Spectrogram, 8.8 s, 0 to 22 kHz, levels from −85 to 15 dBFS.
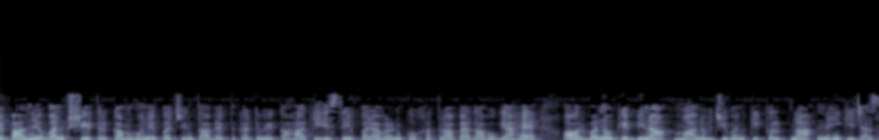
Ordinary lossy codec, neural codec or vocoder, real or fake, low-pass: none; none; real; 7.2 kHz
